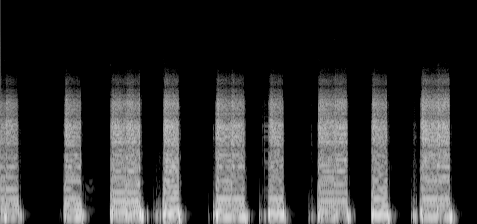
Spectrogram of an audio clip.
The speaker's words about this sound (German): Erstmal vom Clean Amp. Hat wenig Verzerrung.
